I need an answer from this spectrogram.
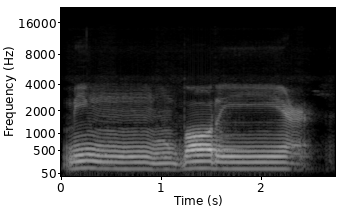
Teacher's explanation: roknya dipanjangkan 2 ketukan dan dimatikan huruf ainnya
